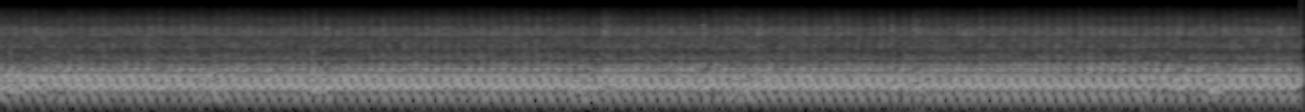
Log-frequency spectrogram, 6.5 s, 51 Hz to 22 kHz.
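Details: 1969 Buick Special Deluxe 430 big-block with big cam, parked fall 2021 to spring 2023: steady, even rhythmic lumpy lope, no knocks or misses; running healthy, good oil pressure, water temp coming up.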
